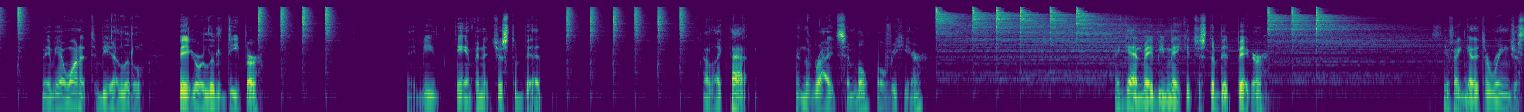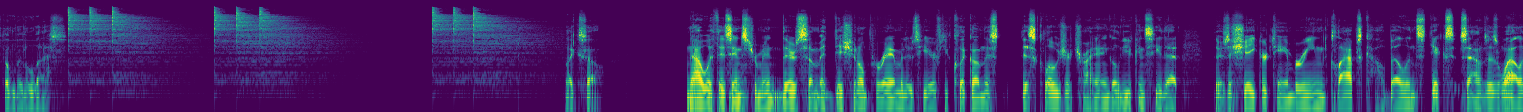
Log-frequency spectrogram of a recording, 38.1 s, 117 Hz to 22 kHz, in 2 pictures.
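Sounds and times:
hi-hat strikes: 0.0 - 0.6, 3.2 - 4.4, 7.1 - 8.8, 11.7 - 23.4, 24.5 - 26.4.

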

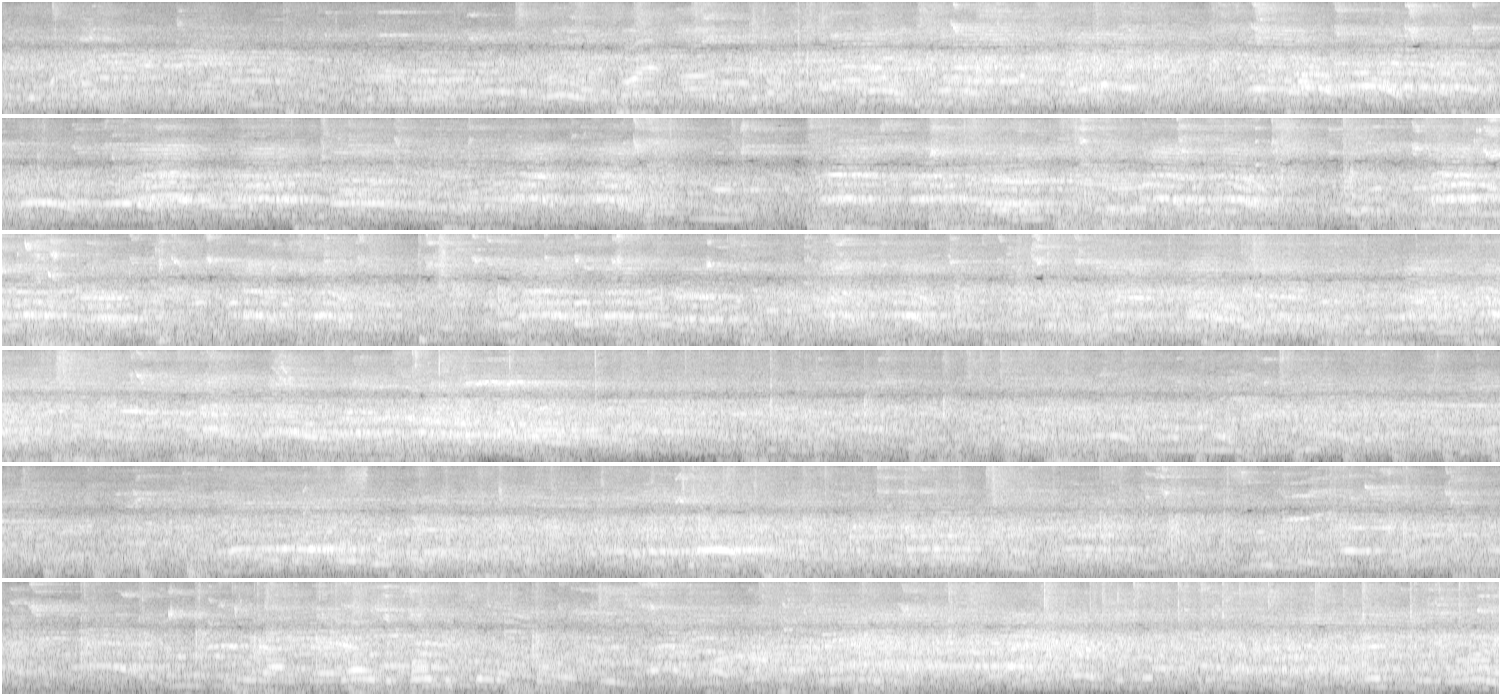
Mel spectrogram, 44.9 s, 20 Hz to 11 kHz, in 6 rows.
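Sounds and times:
spectators' voices and shouts: 0.0 - 44.9.

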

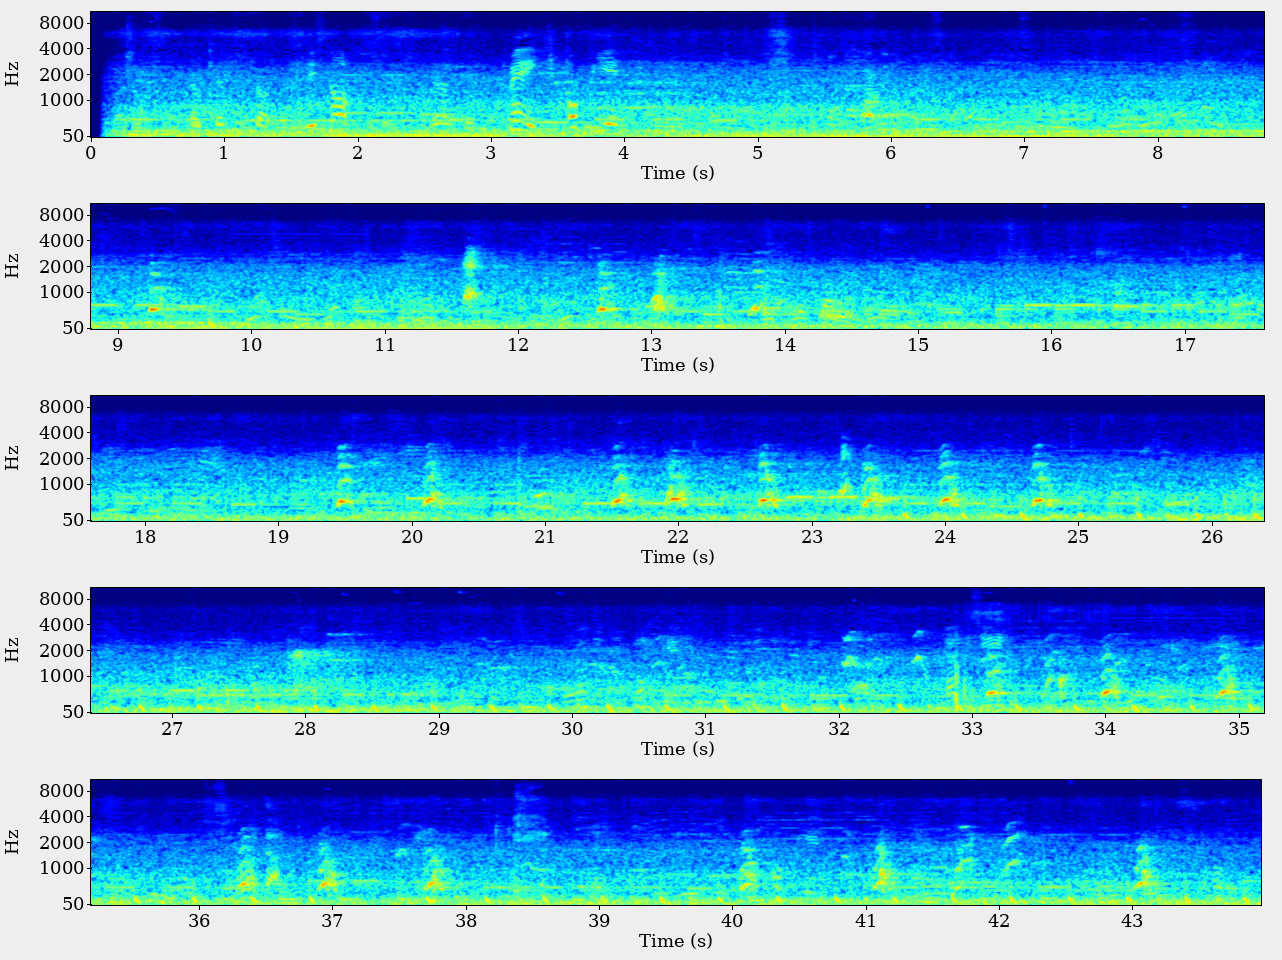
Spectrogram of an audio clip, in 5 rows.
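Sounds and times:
murmur of voices: 0.1 - 43.9
outdoor background noise: 0.1 - 43.9
dog barking: 9.2 - 9.5, 12.6 - 14.0, 19.4 - 20.4, 21.5 - 24.9, 32.0 - 34.2, 34.8 - 35.1, 36.3 - 38.0, 40.0 - 40.3, 41.0 - 42.2, 43.0 - 43.3
dog barking and yipping: 9.2 - 9.5, 21.5 - 24.9, 36.3 - 38.0, 40.0 - 40.3, 43.0 - 43.2.

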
